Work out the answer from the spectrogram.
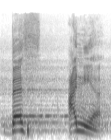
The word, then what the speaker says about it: Bethania: in a town called Bethania or Bethany. In English, it is pronounced Bethany, but in the original pronunciation, in the Hebrew Aramaic pronunciation, Bethania.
